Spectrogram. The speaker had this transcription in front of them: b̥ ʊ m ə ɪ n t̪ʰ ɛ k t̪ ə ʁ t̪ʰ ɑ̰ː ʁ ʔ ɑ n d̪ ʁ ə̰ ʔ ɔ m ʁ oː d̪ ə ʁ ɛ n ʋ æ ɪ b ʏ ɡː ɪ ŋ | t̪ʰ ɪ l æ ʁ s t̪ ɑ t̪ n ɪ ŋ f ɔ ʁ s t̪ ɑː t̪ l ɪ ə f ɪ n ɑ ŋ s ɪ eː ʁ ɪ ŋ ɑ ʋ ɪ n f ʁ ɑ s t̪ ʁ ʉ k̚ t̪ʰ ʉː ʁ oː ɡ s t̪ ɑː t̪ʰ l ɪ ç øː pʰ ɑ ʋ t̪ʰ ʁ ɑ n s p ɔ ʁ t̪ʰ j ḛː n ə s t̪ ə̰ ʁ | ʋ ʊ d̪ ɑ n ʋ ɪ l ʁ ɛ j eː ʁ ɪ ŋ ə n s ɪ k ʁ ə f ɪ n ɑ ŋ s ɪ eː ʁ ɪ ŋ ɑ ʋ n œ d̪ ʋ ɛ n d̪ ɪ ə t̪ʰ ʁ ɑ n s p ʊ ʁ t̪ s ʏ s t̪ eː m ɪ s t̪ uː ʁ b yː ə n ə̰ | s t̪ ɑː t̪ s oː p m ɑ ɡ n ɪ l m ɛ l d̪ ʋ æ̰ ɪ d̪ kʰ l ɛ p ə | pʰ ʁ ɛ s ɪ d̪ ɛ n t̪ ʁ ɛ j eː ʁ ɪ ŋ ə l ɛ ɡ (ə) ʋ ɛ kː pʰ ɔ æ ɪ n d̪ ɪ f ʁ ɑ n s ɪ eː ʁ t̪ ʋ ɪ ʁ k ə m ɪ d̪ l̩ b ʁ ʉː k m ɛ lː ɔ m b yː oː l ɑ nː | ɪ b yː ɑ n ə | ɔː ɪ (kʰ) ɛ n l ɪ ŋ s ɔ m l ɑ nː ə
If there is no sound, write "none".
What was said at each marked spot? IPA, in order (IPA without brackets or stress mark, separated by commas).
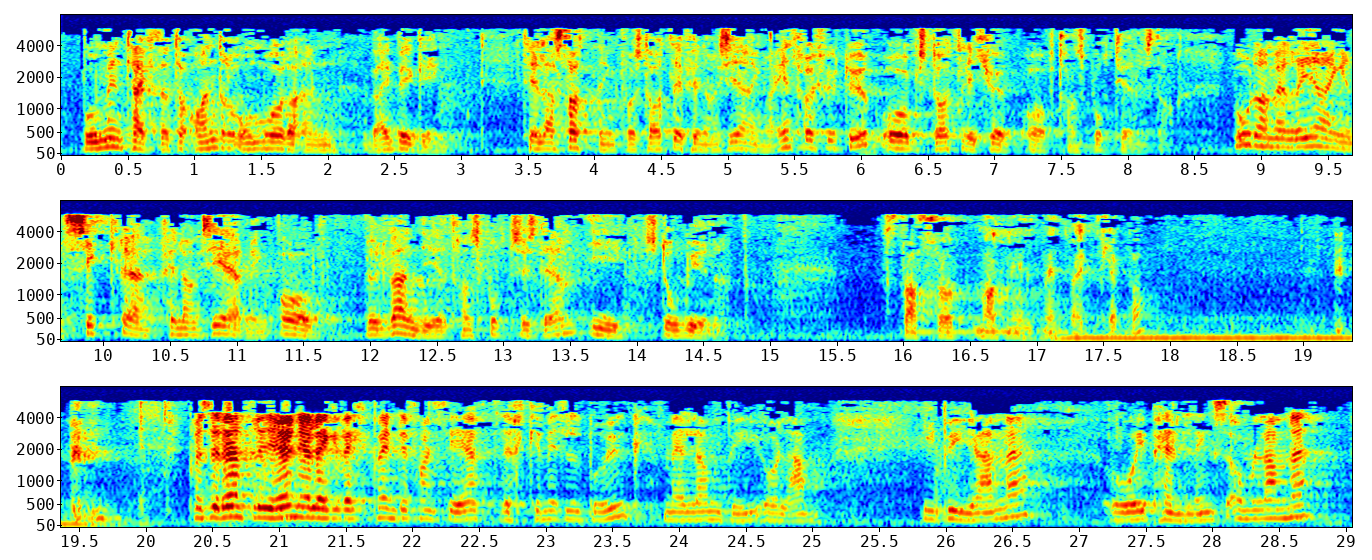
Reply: ə, pʰ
